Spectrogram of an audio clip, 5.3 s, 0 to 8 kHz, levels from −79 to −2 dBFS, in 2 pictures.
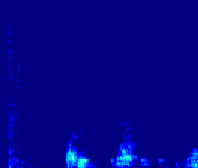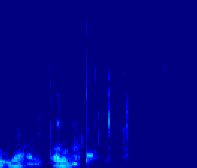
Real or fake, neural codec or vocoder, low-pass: fake; codec, 44.1 kHz, 2.6 kbps, DAC; 7.2 kHz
